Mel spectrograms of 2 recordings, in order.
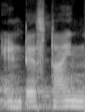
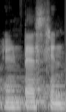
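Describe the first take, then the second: First: The last syllable sounds like 'tine'. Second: The last syllable sounds like 'tin'. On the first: The speaker calls it wrong. "इसको आपने इंटेस्टाइन नहीं पढ़ना" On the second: The speaker calls it right. "इंटेस्टिन पढ़ना है"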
